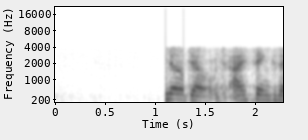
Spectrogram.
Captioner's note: voiceover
